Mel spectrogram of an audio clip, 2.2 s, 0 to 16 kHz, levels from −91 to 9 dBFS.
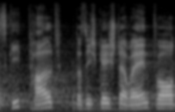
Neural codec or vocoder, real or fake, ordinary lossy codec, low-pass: none; real; none; 14.4 kHz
